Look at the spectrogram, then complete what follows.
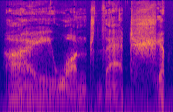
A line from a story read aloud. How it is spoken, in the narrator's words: the Dark Lord hissed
